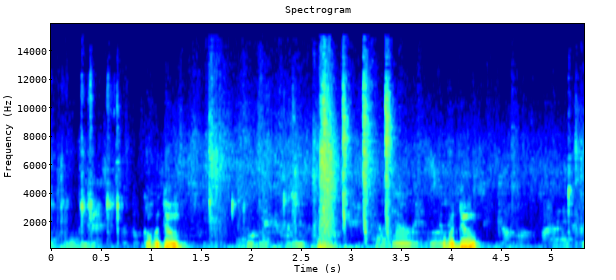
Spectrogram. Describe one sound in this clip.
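A small dog yaps and whines nearby.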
